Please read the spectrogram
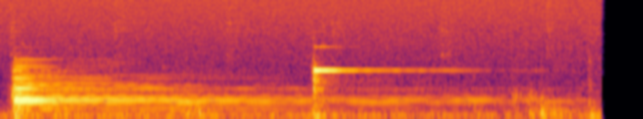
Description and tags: Piano Chord G
Some snippets played while ago on old grand piano
grandpiano, major, chord, piano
